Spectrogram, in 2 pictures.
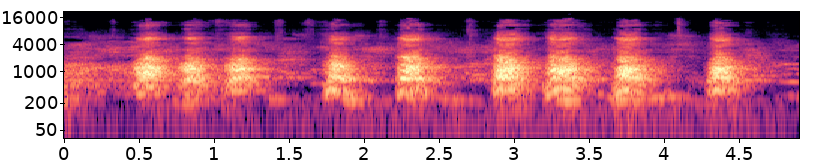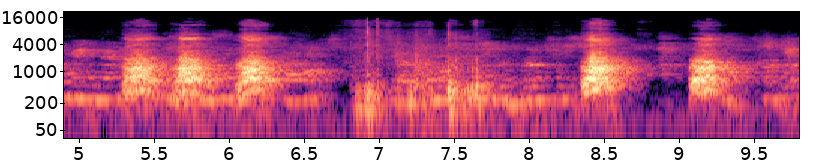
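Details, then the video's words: Parrot imitating a dog, giving a long series of short bark-like yaps, roughly one to two per second, some doubled, with a few breaks in the rhythm. "Parrot making dog noise"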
